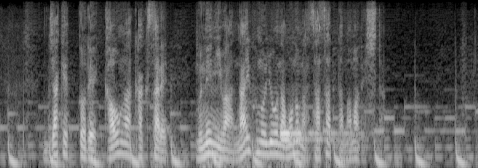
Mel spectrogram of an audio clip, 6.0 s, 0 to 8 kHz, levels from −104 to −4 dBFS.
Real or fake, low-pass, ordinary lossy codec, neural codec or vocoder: real; 7.2 kHz; Opus, 16 kbps; none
